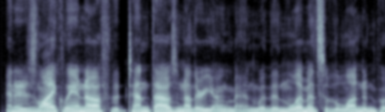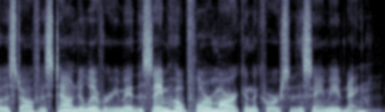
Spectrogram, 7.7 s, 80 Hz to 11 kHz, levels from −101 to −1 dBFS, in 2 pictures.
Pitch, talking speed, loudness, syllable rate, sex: 190 Hz, 255 wpm, -19 LUFS, 6.9 syllables/s, female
